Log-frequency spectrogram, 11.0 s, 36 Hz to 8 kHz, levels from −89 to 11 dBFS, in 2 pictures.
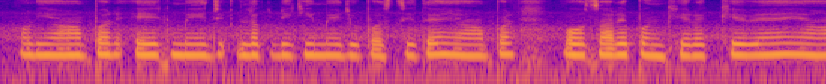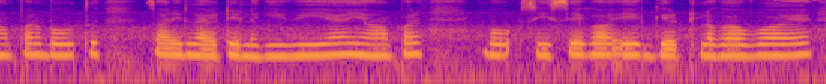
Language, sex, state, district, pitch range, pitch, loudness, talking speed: Hindi, female, Uttar Pradesh, Saharanpur, 225-240 Hz, 235 Hz, -16 LUFS, 190 wpm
